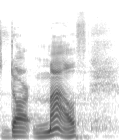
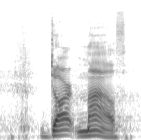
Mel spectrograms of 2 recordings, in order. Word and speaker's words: Dartmouth: la-di-da professor at some school that they still pronounce Dartmouth, all the years that I've been here, I could never get my family to say, you got the accent on the wrong, forget it. Dartmouth.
